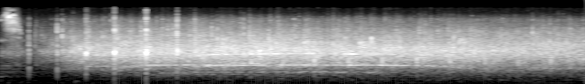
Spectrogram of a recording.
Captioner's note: applause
